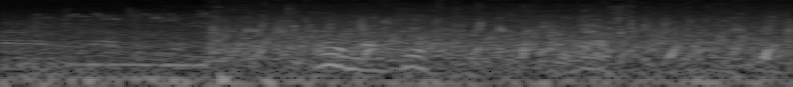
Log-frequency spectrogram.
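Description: Floodwater flows steadily past.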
